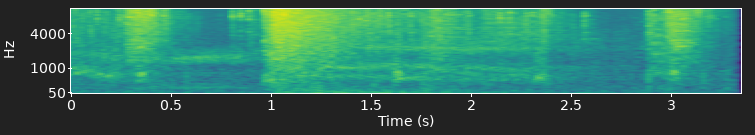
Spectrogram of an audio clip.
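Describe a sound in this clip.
A fiery blast bursts with a crackling roar.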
